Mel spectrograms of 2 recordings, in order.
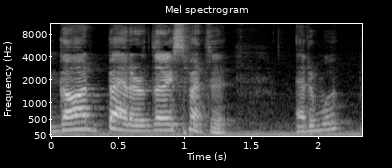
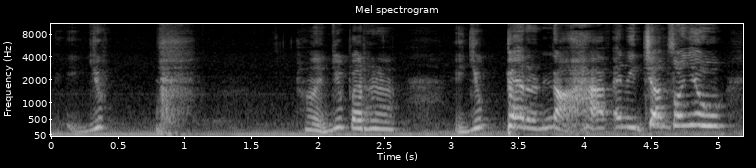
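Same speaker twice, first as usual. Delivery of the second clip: exclaiming; 6 semitones higher, 3 dB quieter than usual. Acted. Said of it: "he exclaimed".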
